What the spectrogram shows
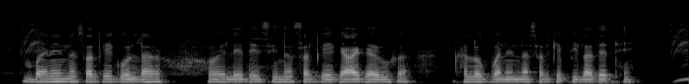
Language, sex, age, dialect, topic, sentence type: Chhattisgarhi, male, 18-24, Western/Budati/Khatahi, agriculture, statement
